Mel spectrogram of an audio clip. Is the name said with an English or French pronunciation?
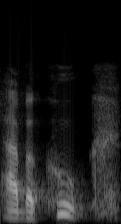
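French. The name is said with French pronunciation. "as I learned you say it in French"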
